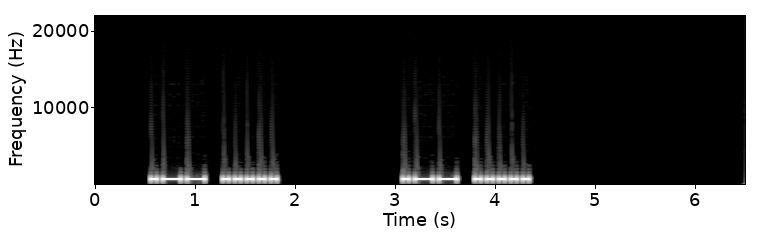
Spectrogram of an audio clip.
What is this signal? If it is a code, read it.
Morse code, heard as a keyed tone, about 20 wpm, 700 Hz. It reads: W5 W5
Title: USA Call Sign Prefixes - Repeated 2x - 20wpm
